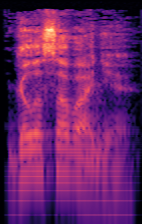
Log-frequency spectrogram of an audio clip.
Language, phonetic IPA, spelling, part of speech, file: Russian, [ɡəɫəsɐˈvanʲɪje], голосование, noun, Ru-голосование.ogg
- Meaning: 1. voting, poll, polling 2. hitchhiking (from raising a hand as if voting)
